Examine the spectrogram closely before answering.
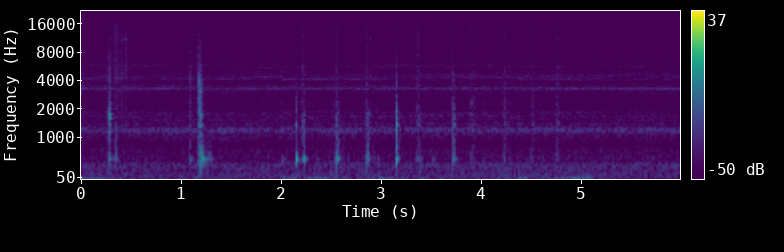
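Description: Chef's knife chopping fresh parsley on a wooden cutting board: a dozen or so irregular sharp taps of the blade on the wood. Two strong taps in the first second and a half, then quicker ones, thinning out near the end.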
